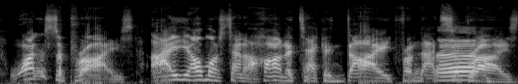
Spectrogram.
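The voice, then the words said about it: Imitates another person's voice. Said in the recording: “doing a Gilbert Gottfried impression”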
